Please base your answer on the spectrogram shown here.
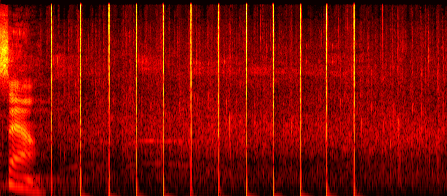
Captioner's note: audience applauds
